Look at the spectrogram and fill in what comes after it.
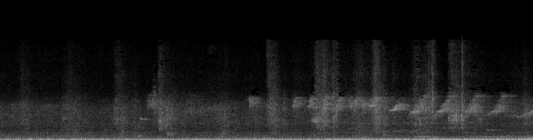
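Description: Small birds chirping, with many short high calls coming thickest in the second half, over a steady low rumble.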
